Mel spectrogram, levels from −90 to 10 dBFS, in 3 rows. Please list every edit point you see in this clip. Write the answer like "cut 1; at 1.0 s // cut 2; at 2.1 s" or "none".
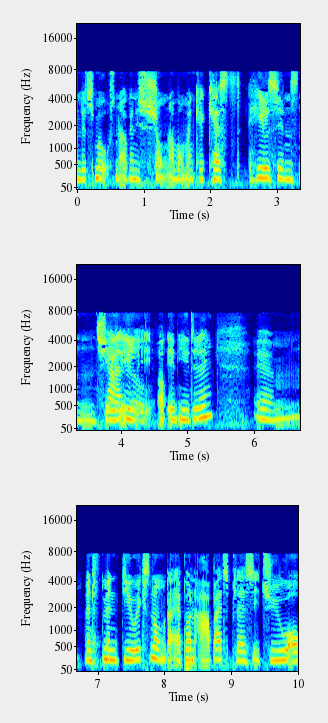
cut 1; at 4.7 s // cut 2; at 6.8 s // cut 3; at 7.3 s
